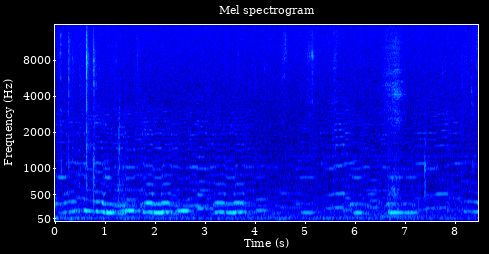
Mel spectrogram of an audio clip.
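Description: Music: a slow melody of held low notes, each lasting about half a second to a second and stepping from pitch to pitch.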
